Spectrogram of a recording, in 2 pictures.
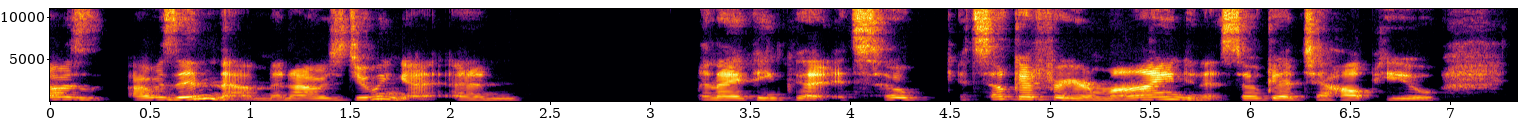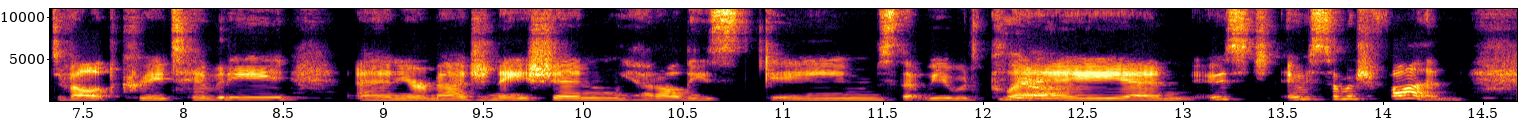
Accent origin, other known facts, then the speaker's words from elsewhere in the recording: Florida, United States; And I grew up in Southern Florida where you could play outside all year round.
